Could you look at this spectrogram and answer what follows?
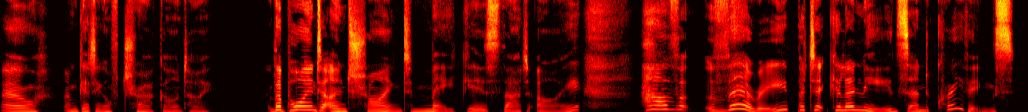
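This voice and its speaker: A woman's voice: a little high, sing-song, takes it slowly, dark tone, dry recording, studio quality. A woman playing an eccentric traveling magician, brash, teasing and flirtatious, in an intimate, theatrical ASMR roleplay. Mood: hesitant, candid. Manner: theatrical, teasing, drawling asides and murmurs.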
